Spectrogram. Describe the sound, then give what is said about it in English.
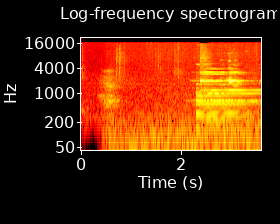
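After a moment of low, muffled rumble, a big wake-up bell is struck and rings out loudly, its rich, sustained tones hanging in the air, with a second strike following shortly after. “The big bell, the wake up bell.”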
